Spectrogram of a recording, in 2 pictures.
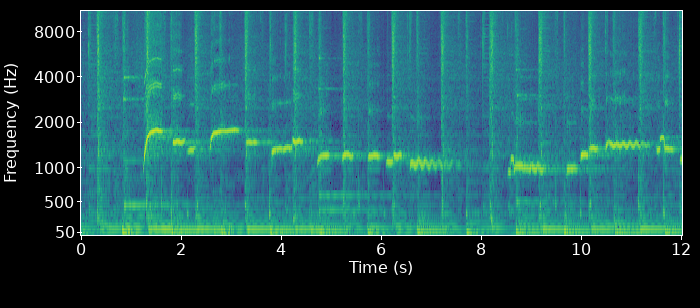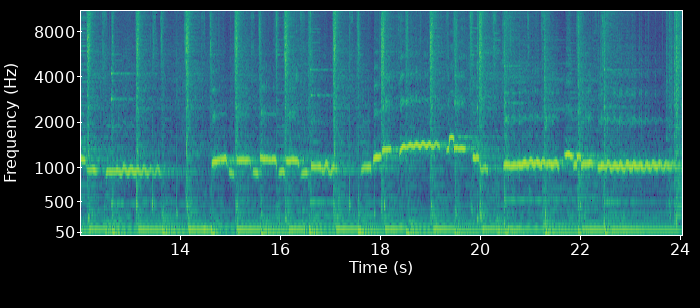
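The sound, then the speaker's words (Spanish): Melodic whistling carries the tune over a steady rhythmic music backing. The whistled line steps up and down through held and gliding notes, loud and continuous throughout. “os dejamos con este maravilloso tema repleto de silbidos.”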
